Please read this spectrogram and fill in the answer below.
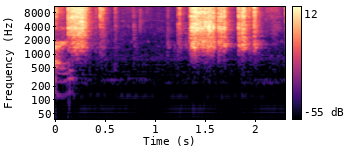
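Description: Stampin' Up! Snail adhesive tape runner rolled across paper, a short ratcheting rasp just after the start and a longer, louder one about a second and a half in.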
